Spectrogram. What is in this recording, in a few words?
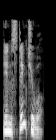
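"instinctual", British English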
